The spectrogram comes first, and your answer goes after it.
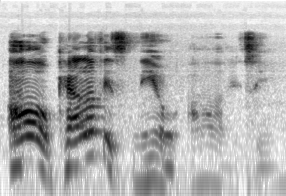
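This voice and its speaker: Playful male streamer with animated pitch. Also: moderate pace, breathy edge. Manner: playful, giggly, reactive. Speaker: game streamer. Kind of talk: casual live gameplay commentary. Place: indoors at a streaming setup.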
